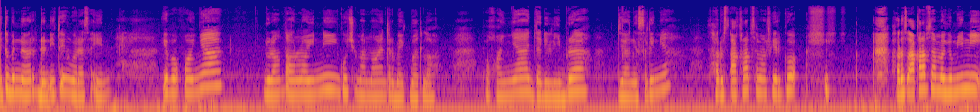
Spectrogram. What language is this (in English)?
Indonesian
